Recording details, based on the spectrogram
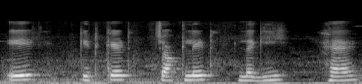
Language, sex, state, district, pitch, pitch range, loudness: Hindi, female, Delhi, New Delhi, 195 Hz, 185-210 Hz, -16 LUFS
